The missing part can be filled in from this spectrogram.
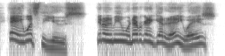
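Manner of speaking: high, quick, breezy delivery; switched-up upbeat tone. Shown as a demonstration. Coach switching up the gloomy voice, high and upbeat. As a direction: toss it off lightly and fast. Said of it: "it's got a different feeling to it".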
